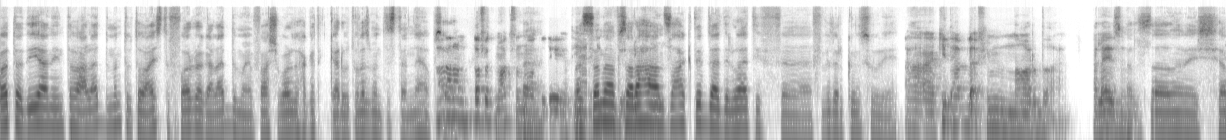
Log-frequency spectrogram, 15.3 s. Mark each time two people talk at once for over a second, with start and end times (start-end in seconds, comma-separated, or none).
7.2-8.5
